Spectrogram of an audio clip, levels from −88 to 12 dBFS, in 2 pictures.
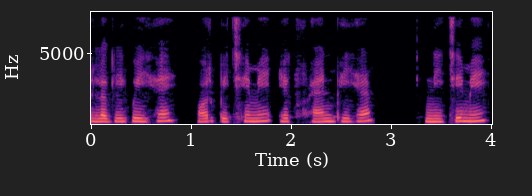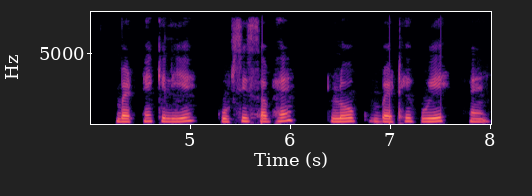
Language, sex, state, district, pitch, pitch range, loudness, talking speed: Hindi, female, Chhattisgarh, Balrampur, 220 Hz, 210-235 Hz, -22 LUFS, 165 wpm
